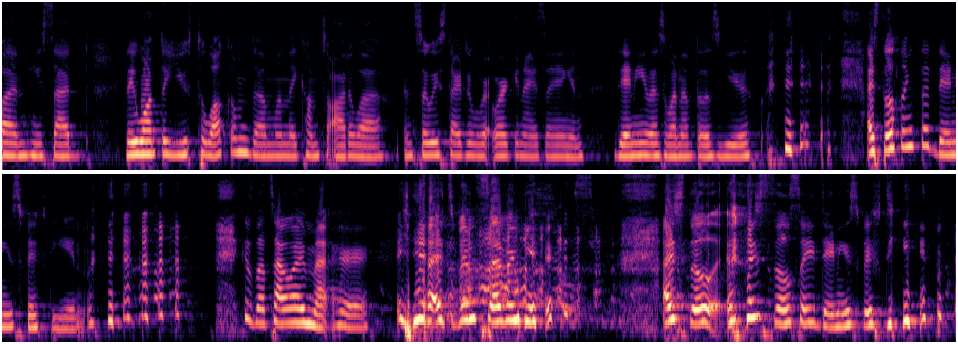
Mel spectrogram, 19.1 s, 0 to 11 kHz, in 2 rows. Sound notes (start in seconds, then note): 10.6 laughs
